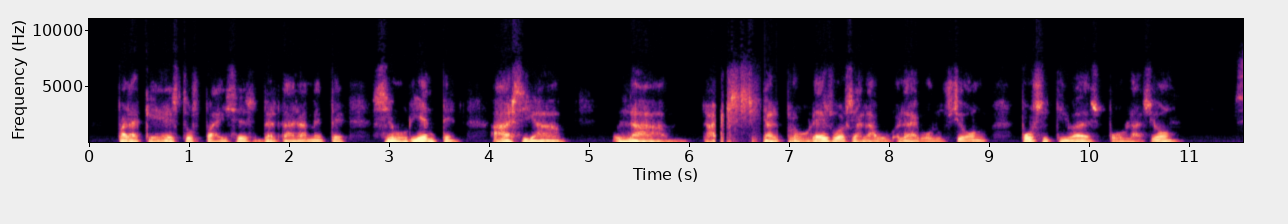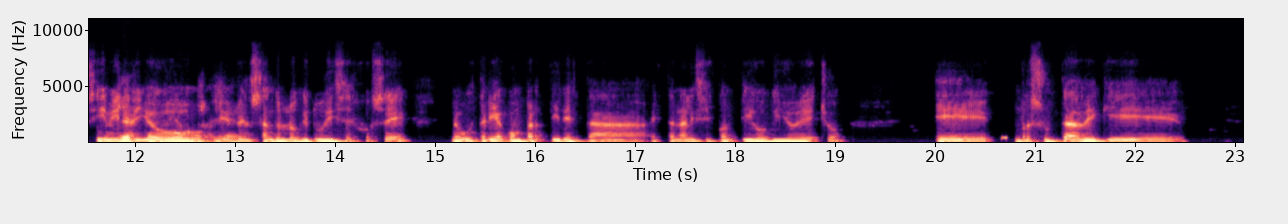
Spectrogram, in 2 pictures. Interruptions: present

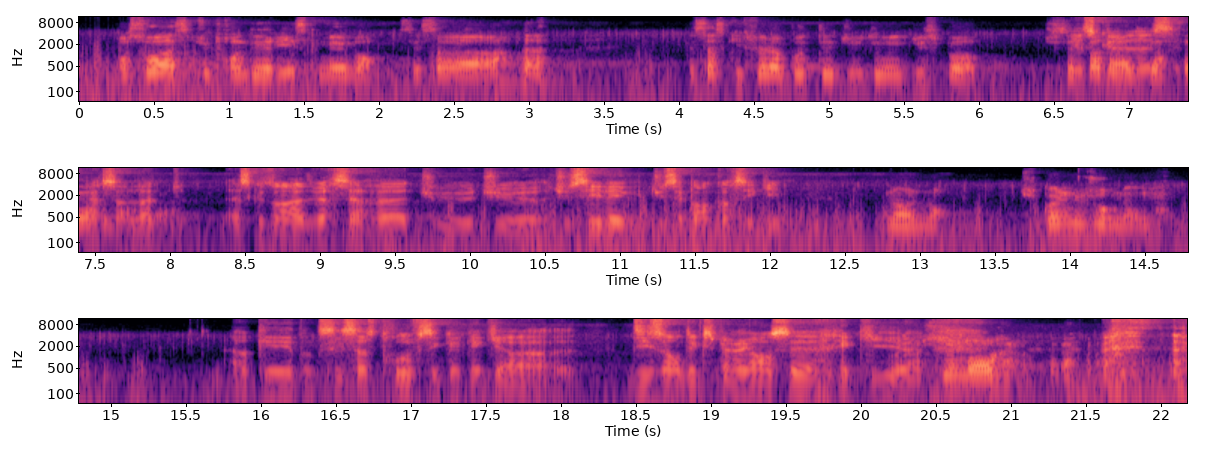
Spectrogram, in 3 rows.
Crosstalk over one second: present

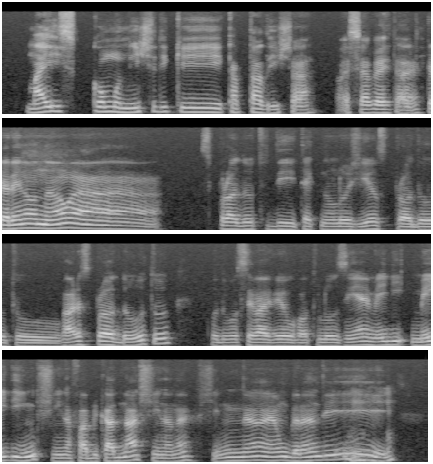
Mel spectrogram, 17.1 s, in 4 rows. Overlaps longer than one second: none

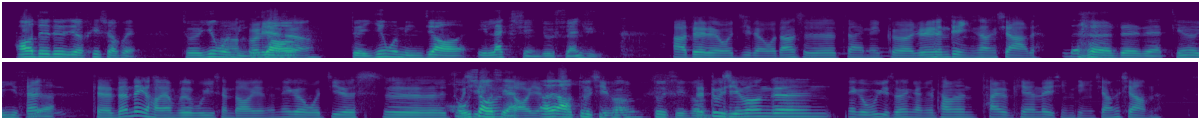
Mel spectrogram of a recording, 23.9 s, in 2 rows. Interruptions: present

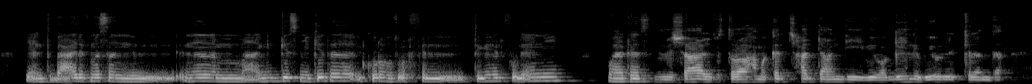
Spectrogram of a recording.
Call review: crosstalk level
none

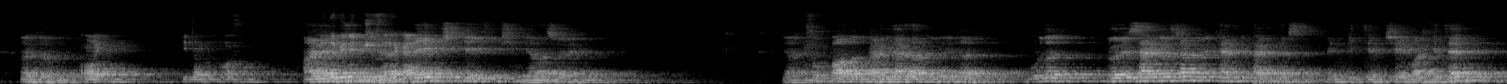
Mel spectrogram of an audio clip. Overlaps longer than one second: present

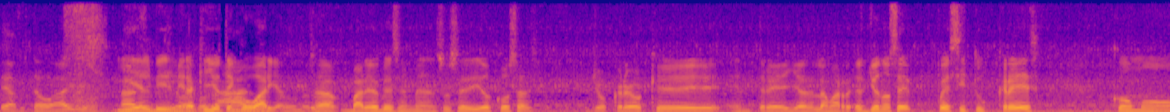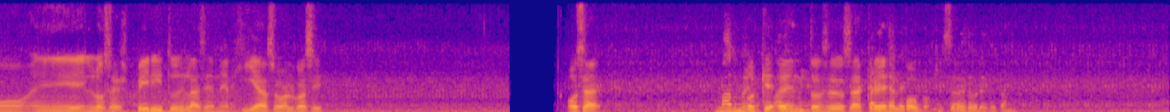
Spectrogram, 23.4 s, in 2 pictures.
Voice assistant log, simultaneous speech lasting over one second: present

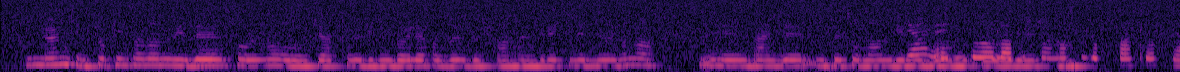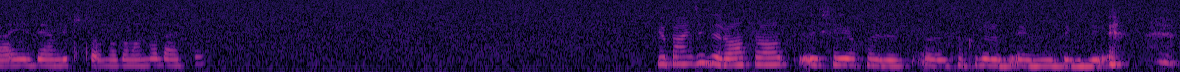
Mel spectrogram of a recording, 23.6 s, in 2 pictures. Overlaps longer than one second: present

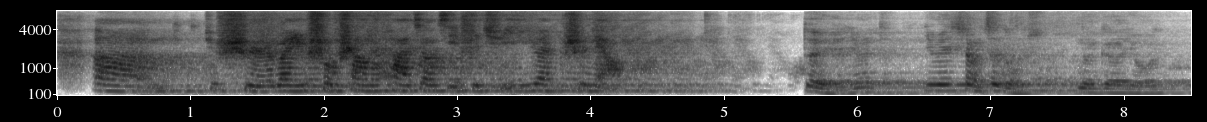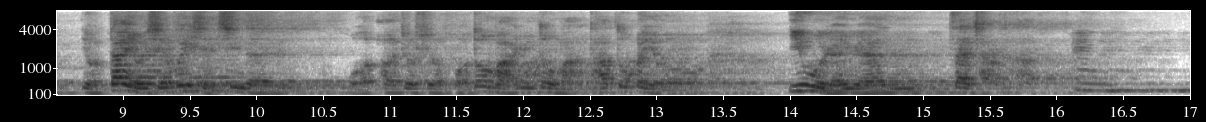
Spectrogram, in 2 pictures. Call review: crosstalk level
none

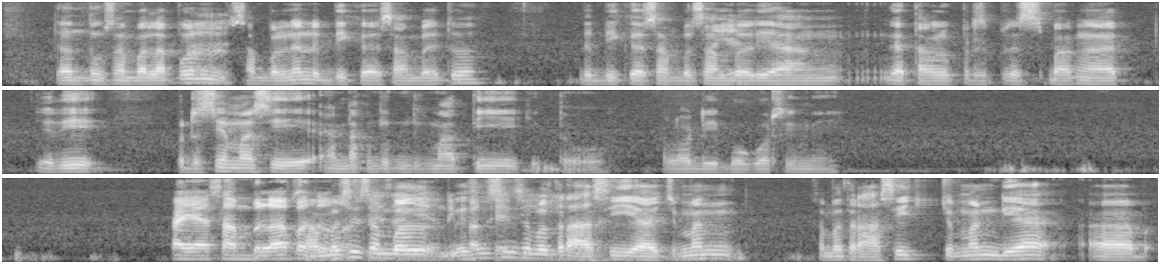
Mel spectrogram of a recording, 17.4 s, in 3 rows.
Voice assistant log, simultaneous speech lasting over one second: present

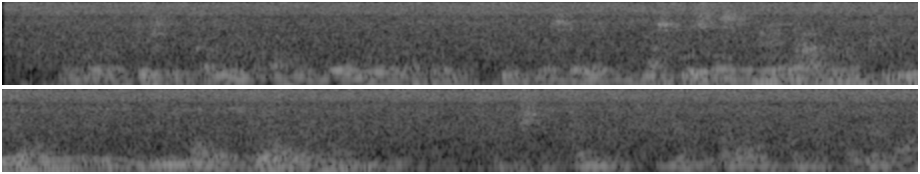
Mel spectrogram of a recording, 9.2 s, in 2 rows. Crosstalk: present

